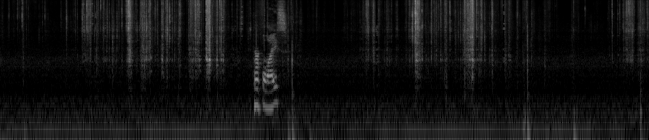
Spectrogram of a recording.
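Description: Gloved hands rustle and crinkle foil card packs.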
